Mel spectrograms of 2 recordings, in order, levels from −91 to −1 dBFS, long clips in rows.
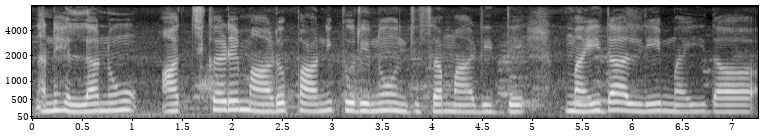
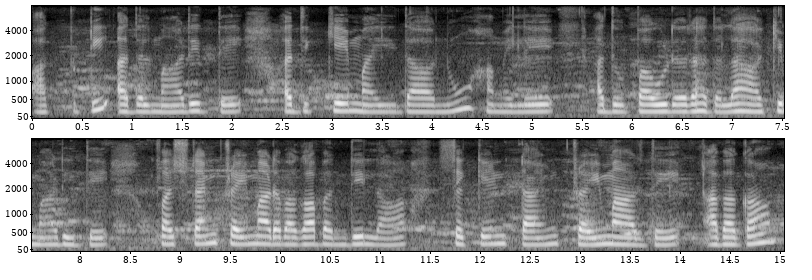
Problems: background sounds at intervals, background conversations at intervals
